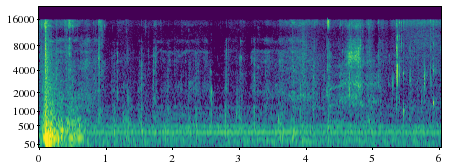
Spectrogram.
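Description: Chewing a crunchy fried onion ring: soft, scattered crunching clicks, after a loud thump right at the start.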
